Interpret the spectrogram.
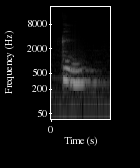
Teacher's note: cuando tú dices tú, tu lengua está arriba. Tú, está en tus dientes superiores, ¿no es cierto? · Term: punto de articulación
